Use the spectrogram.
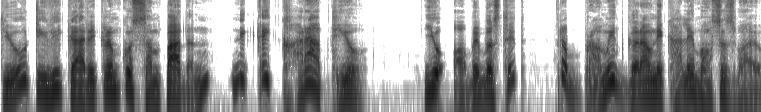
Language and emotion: Nepali, disgusted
